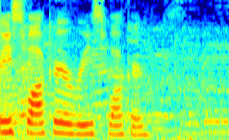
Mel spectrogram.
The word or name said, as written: Walker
